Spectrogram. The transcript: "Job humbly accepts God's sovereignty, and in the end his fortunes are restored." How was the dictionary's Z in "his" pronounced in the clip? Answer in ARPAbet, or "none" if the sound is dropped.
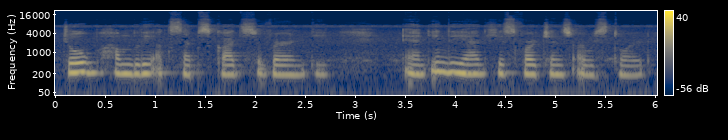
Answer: S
